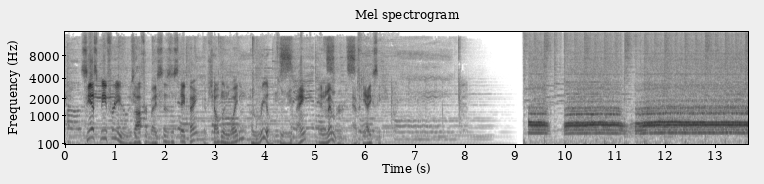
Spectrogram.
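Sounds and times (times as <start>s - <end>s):
speech: 0.4s - 6.6s
train whistle: 9.2s - 13.6s.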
